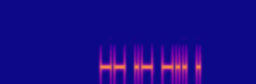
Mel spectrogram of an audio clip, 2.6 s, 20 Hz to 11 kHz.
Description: Morse code, heard as a keyed tone, about 34 wpm, 700 Hz. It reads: MADE
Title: Top 300 Words Repeated 35wpm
